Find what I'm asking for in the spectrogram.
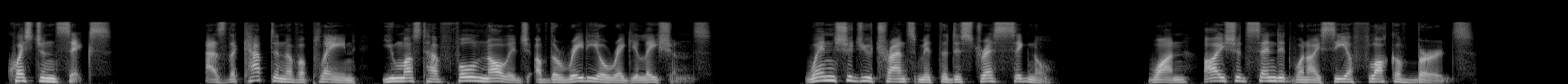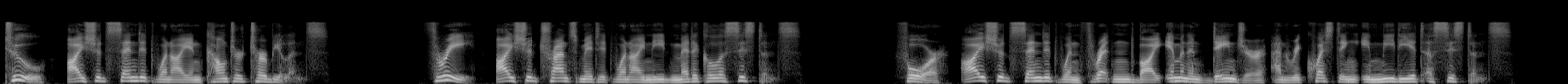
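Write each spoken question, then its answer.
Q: When should you transmit the distress signal?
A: 4: I should send it when threatened by imminent danger and requesting immediate assistance.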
